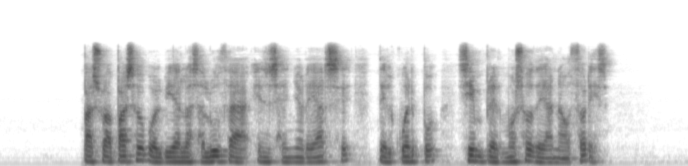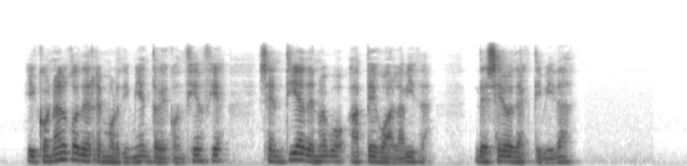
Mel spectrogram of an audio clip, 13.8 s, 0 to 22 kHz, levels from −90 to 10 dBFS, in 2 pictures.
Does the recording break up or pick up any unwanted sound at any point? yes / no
no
